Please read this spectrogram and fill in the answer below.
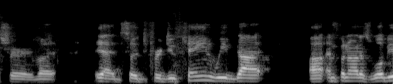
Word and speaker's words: Duquesne: going to be, I believe, I can never pronounce their name right. Is it Duquesne? Duquesne.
